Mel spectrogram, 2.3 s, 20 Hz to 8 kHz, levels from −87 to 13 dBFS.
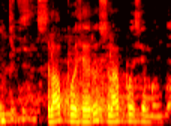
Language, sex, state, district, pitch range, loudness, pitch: Telugu, male, Andhra Pradesh, Guntur, 150-200 Hz, -15 LUFS, 160 Hz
